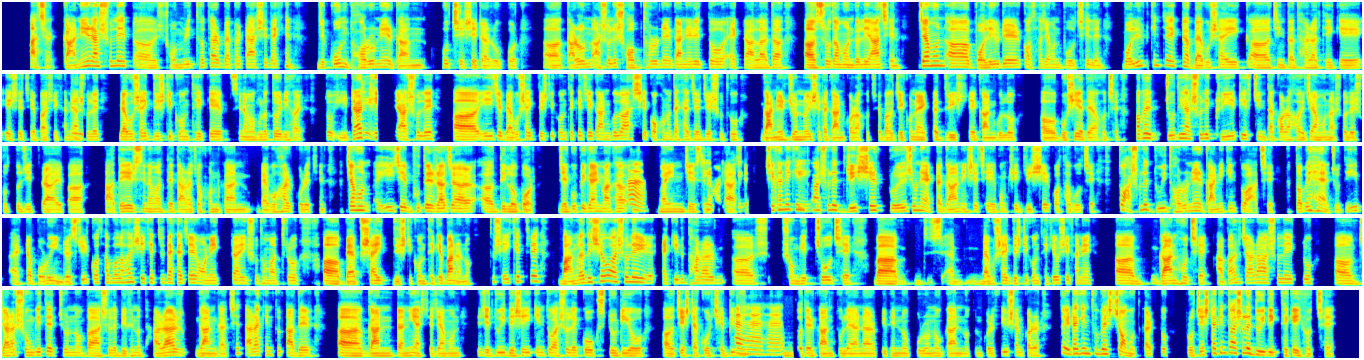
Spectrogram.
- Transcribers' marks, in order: tapping; "বাঘা" said as "মাঘা"; "একই" said as "একইর"; unintelligible speech; in English: "fusion"; other background noise
- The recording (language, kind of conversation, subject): Bengali, podcast, কোন শিল্পী বা ব্যান্ড তোমাকে সবচেয়ে অনুপ্রাণিত করেছে?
